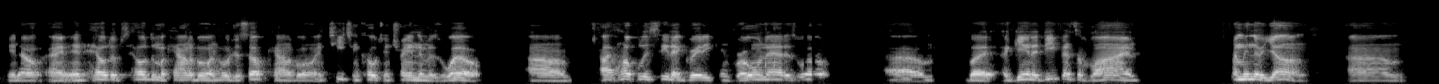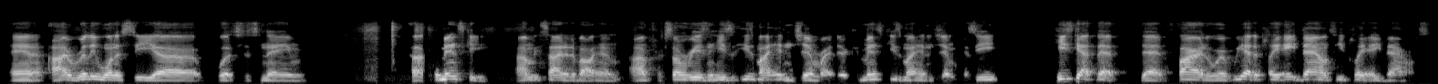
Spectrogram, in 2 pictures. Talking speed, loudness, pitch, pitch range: 200 wpm, -18 LUFS, 110 Hz, 100-130 Hz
